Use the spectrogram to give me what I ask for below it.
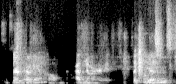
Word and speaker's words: zirconium: Oh, how do you say it? Zirconium. How? Zirconium. You've heard it before, zirconium? Not really. Is Is it ZIR? Yeah, Zirconium.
